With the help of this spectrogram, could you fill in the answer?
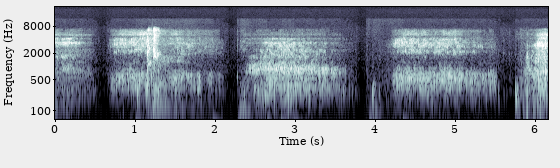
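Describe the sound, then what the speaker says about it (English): Deep, slow Ujjayi yoga breathing during a seated twist: three long, throaty, slightly rasping breaths with short pauses between them, close and soft. "Deep Ujjayi breathing."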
